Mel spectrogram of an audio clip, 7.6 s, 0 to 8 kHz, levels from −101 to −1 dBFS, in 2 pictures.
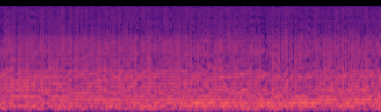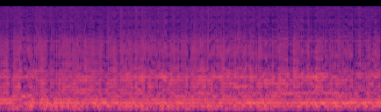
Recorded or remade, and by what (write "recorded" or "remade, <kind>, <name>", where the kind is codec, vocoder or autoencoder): remade, vocoder, BigVGAN v2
